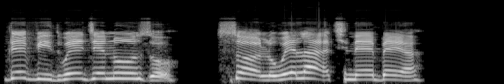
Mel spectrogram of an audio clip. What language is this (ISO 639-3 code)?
ibo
